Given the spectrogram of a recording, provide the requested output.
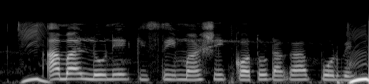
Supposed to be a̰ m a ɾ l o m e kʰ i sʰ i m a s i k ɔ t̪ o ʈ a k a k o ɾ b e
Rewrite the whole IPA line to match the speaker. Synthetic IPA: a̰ m a ɾ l o n e k i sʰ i m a ʃ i k ɔ t̪ o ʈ a k a p o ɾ b e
